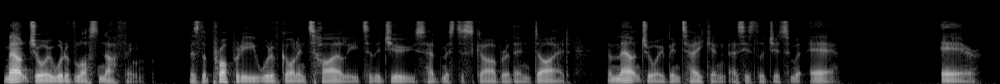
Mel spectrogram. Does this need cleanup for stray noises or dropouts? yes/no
no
